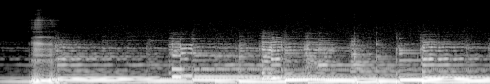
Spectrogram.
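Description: Wobbly, lo-fi electric guitar with a warbling effect holds a low droning note while quick hammered-on notes pop in above it every second or so, steady and fairly loud, with no voices.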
